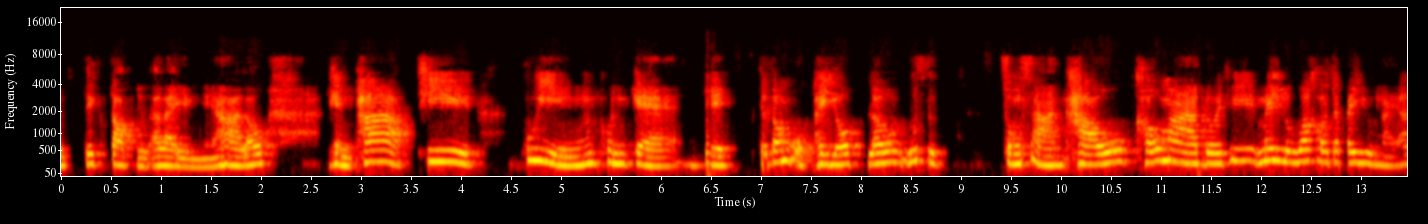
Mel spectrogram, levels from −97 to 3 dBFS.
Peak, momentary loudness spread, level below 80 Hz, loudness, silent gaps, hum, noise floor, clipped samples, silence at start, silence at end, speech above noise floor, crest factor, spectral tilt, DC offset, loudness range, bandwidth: -14 dBFS; 8 LU; -68 dBFS; -30 LUFS; none; none; -77 dBFS; under 0.1%; 0 s; 0 s; 47 dB; 16 dB; -6 dB/octave; under 0.1%; 2 LU; 8 kHz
